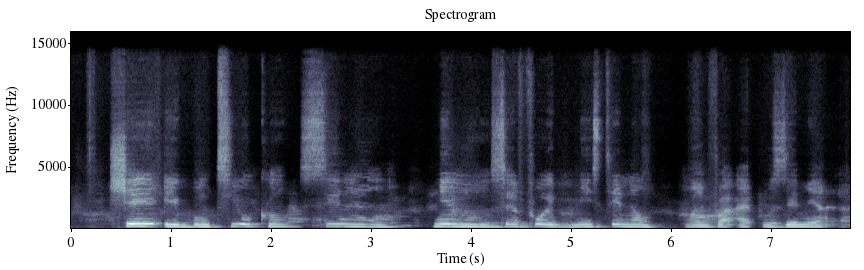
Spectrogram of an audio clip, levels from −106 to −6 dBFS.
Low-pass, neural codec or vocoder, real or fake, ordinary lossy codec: 14.4 kHz; codec, 44.1 kHz, 2.6 kbps, DAC; fake; none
